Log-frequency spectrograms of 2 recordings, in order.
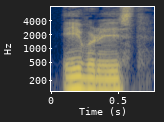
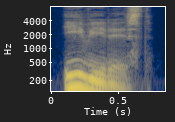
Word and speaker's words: Everest: व्युत्पत्ति संबंधी स्रोतों के अनुसार पहाड़ का पश्चिमी नाम अक्सर एवरेस्ट या इवरेस्ट के रूप में गलत उच्चारण किया जाता है। जबकि सर जॉर्ज एवरेज के उपनाम का उच्चारण ईवीस्ट ए।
